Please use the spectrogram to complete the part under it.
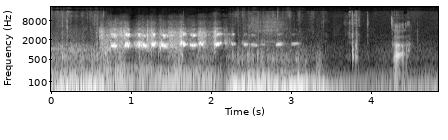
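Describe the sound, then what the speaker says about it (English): A Nissan GT-R R33 brakes hard from 60 mph, tires squealing in a wavering, pulsing whine over engine and road rumble for about three seconds before fading, with brief chirps after and talk from a passenger during the stop. "Okay, brake test in the R33 from 60 miles an hour."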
